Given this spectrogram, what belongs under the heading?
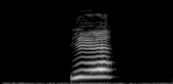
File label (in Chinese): "yuē", pinyin; pinyin2; pinyinji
